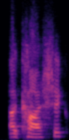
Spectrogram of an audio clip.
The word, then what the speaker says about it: Akashic: Akashic Records.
